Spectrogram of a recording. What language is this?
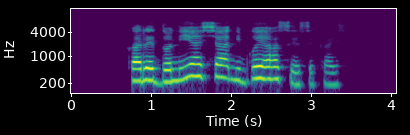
Kinyarwanda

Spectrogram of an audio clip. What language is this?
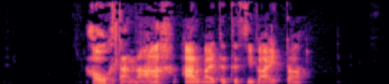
German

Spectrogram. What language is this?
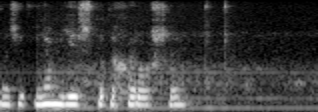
Russian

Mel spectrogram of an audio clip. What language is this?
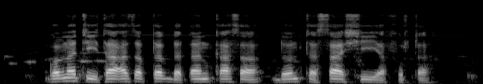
Hausa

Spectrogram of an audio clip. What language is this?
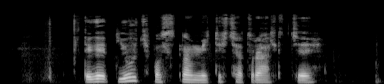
Mongolian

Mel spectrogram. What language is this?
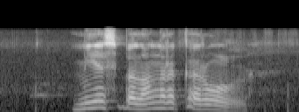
Afrikaans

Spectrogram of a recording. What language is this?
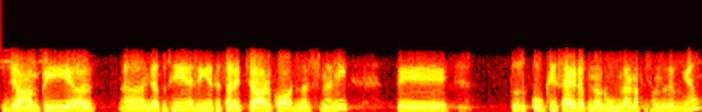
Dogri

